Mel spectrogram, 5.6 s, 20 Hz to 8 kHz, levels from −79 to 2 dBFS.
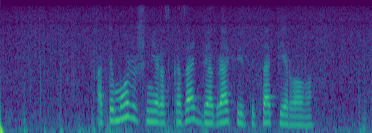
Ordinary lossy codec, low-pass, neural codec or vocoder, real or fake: none; 7.2 kHz; none; real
